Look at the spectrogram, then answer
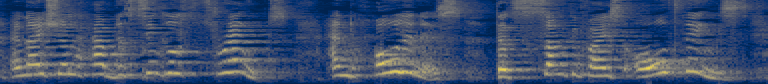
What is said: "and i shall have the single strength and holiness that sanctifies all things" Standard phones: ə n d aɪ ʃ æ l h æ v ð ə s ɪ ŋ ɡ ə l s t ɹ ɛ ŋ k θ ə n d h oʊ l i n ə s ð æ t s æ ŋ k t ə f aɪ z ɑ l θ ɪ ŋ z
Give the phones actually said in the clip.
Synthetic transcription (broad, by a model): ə n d aɪ ʃ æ l h æ v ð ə s ɪ ŋ ɡ ə l s t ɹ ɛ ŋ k t ə n d h oʊ l i n ə s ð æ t s æ ŋ k t ə f aɪ z ɑ l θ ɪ ŋ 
